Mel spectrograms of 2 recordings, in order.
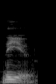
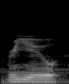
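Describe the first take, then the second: First: The name begins with an L sound. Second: The name begins with an R sound. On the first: This is the form from the English localization. "Yen Press localizing it as Liu" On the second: This is the form from the original books and anime. "I will always use the R pronunciation"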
